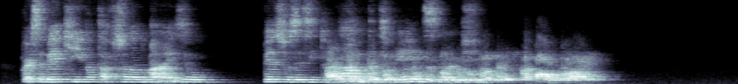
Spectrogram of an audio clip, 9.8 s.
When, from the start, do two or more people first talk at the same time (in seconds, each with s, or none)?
4.3 s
